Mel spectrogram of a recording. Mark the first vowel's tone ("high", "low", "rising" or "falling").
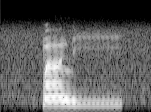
high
